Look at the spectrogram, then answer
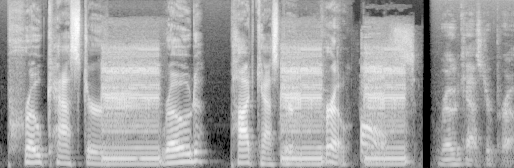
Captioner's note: alarm buzzes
